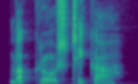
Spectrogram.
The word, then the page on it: वक्रोष्ठीका: Hindi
